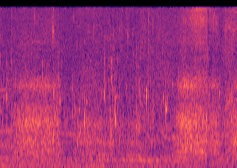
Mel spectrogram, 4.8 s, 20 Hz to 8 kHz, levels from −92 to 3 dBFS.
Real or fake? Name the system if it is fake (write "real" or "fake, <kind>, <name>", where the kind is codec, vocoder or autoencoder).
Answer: real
